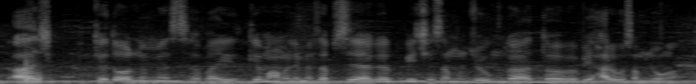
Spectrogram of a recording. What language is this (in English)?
Urdu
